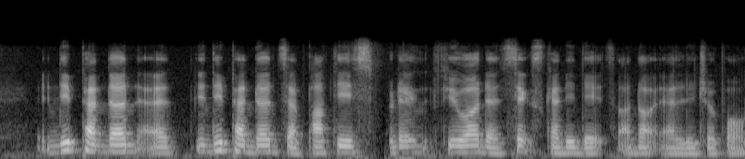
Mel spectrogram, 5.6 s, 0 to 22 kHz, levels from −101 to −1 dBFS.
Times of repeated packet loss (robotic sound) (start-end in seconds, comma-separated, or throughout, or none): 2.27-3.09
